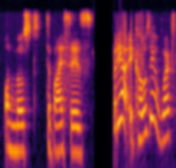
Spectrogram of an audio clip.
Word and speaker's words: Ecosia: Ecosia? Ecosia.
